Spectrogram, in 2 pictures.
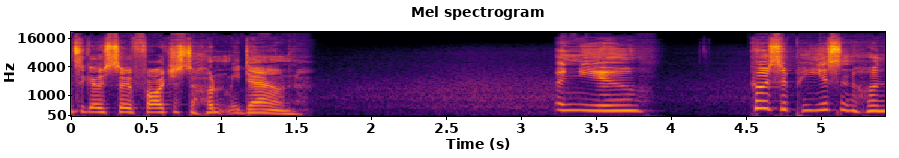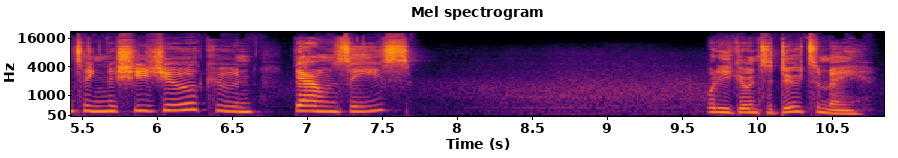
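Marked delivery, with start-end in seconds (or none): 3.2-7.7 put-on high, slow baby-talk girl; sweet, childish, drawn-out reassurance; cutesy girl voice. Transfer student soothing Nishizuo-kun, high cutesy baby talk.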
